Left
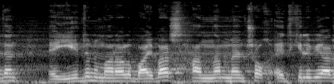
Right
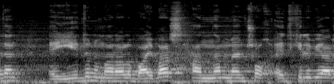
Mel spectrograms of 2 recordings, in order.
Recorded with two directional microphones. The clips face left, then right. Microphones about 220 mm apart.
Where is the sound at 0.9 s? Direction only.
55° left (ahead or behind).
